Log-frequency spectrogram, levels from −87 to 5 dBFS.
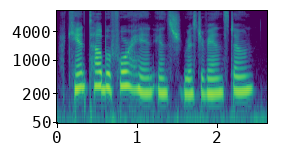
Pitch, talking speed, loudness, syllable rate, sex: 235 Hz, 160 wpm, -17 LUFS, 6.0 syllables/s, female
